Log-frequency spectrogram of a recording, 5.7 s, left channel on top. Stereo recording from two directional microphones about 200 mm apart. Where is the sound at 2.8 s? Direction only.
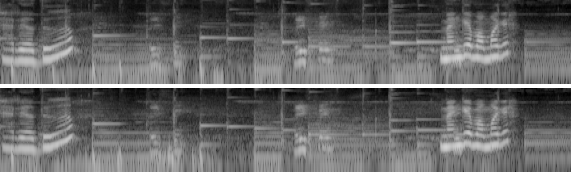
Centre (ahead or behind).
